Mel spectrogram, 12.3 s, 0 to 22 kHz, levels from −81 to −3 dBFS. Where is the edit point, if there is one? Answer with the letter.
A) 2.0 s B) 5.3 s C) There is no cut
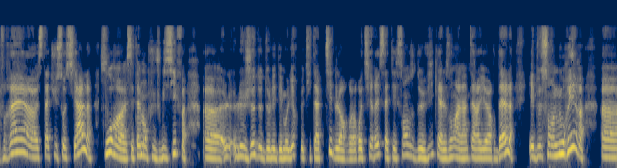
A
